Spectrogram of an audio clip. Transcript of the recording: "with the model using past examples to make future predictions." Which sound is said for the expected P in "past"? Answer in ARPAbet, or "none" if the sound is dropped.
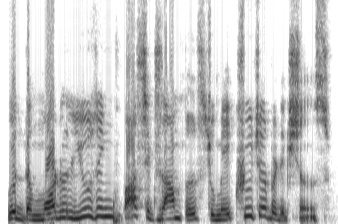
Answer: F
